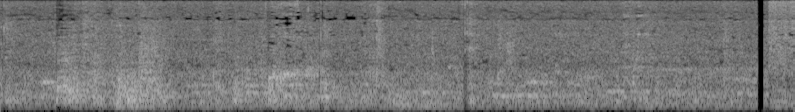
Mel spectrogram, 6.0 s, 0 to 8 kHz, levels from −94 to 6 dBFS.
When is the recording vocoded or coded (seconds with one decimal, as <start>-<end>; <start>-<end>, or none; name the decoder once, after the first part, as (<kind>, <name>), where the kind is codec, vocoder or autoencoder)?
0.0-0.9 (vocoder, Vocos); 2.8-5.6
